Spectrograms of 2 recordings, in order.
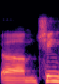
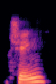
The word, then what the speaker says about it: Qing: Qing. Qing. Yeah, in Chinese, Q is the English letter Q is rendered as CH.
